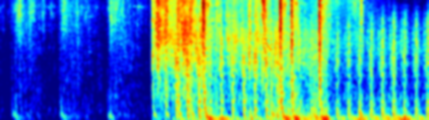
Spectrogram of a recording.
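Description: Gunfire rattles loudly in rapid bursts.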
